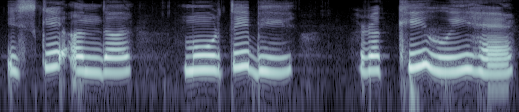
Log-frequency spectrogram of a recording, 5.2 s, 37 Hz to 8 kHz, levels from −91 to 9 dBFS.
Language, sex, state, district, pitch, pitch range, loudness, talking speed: Hindi, female, Uttar Pradesh, Saharanpur, 270 Hz, 255-290 Hz, -13 LUFS, 80 wpm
